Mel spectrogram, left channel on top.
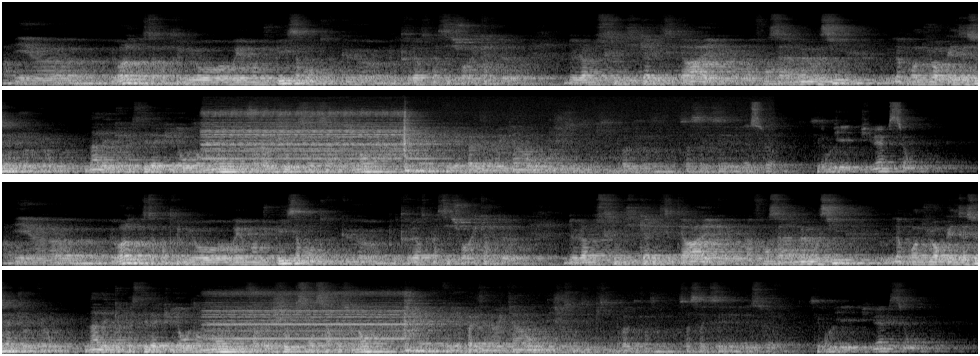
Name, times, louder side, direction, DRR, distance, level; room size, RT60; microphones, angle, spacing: voice 1, 0.1-17.2 17.9-18.2, right 1 dB, 25° right, -2 dB, 0.6 m, -20 dB
sound 1, 11.7-17.5, equal, 85° left, 0.7 m, -27 dB
voice 2, 12.0-12.5 17.1-17.6 17.9-18.9, left 1 dB, 50° left, 5 dB, 0.5 m, -29 dB
7.6 x 5.2 x 4.9 m, 2.2 s
head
